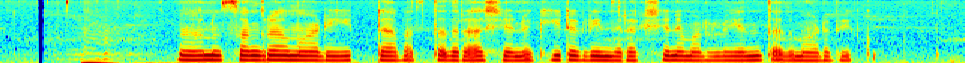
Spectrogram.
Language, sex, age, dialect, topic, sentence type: Kannada, female, 41-45, Coastal/Dakshin, agriculture, question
